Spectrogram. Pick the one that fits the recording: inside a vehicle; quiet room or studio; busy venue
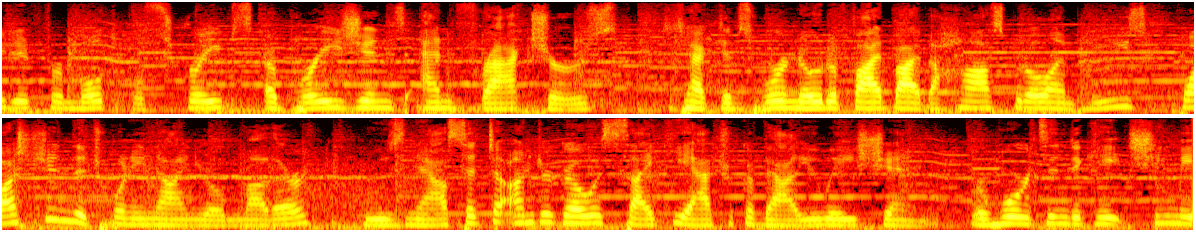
busy venue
